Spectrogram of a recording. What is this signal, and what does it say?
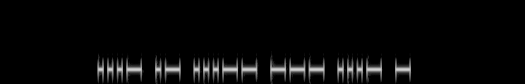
Morse code, heard as a keyed tone, about 25 wpm, 700 Hz. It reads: VA3OVT
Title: DXCC-100 Call Signs - 6 Characters - Repeated 3x - 25wpm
